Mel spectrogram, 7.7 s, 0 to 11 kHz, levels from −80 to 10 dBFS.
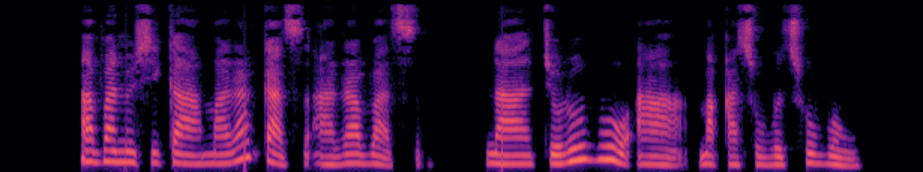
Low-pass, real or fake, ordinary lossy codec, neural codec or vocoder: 9.9 kHz; real; MP3, 64 kbps; none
